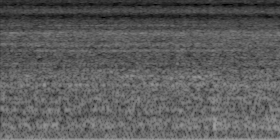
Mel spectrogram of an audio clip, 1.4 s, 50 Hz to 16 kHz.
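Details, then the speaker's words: 2012 Honda Civic with new belt, alternator and voltage sensor, idling before warm-up and Liqui Moly engine flush: even steady hum with plenty of hiss, no knocks or ticks; normal smooth idle. "engine actually sounds pretty decent right now. There's no knocks or ticks or anything like that. It sounds pretty good."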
